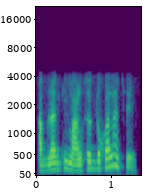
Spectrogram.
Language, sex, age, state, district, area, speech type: Bengali, male, 18-30, West Bengal, Purba Medinipur, rural, conversation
